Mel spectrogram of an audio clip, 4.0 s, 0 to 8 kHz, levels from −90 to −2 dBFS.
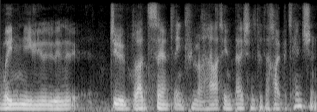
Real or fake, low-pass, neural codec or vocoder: fake; 7.2 kHz; codec, 24 kHz, 1.5 kbps, HILCodec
